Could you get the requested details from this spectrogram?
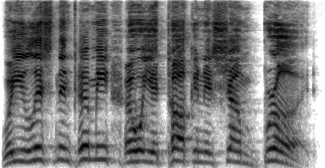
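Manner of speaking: put-on loud, high, indignant New York accent; brash put-on New York accent, full volume. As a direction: tell him off like a fired-up New Yorker. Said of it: "give us your New York accent".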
